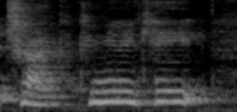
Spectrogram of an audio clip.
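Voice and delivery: normal talking voice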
